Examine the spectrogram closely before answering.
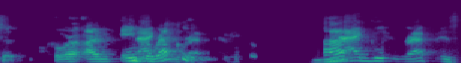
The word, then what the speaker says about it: NAGLREP: I can't pronounce it, or I'm incorrectly. NAGLREP is how people say it. NAGLREP? Well, NAGLREP, yeah. NAGLREP.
